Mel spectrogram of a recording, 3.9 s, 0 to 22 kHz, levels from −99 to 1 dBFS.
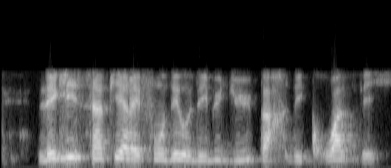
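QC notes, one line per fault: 2.26 to 2.31 s, lost AMR speech frame: a single 20 ms frame failed its checksum, so the decoder filled the gap by repeating the last good pitch and vocal tract settings at reduced gain. The result is a brief dip or warble, followed by a rough recovery, rather than silence. A plain dropout would cut to silence, and a click would leave a sharp edge. The surrounding band-limited mobile sound fits AMR narrowband at 12.2 kbps.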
